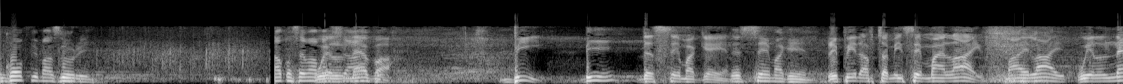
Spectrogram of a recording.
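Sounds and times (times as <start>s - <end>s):
speech: 0.0s - 1.1s, 2.2s - 4.0s, 4.8s - 11.2s
church congregation clapping: 0.6s - 3.8s.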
